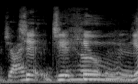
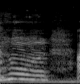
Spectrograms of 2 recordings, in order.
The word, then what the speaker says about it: Ji-hoon: Ji-hoon. Yeah. – Ji-hoon.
